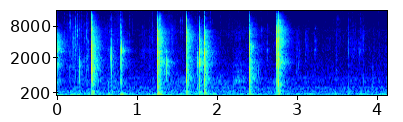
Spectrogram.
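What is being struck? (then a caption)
Foil cosmetic sachet. A small, flat foil-and-plastic face mask sachet lying on a sequin mat is tapped and scratched with fingernails. Sharp, bright clicks and crinkly scratches sound in an irregular pattern, with quiet rustling between them.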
